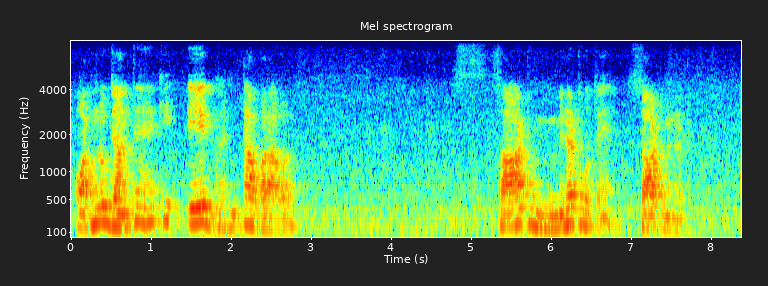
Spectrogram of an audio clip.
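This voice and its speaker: A man with a fairly high voice explains a physics problem step by step, in a patient and chatty way that keeps checking in with his students. The room is roomy and echoey, with a faint hiss of noise underneath. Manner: patient, chatty, addresses students as bhaiya and beta. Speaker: physics teacher. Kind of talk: board lesson explaining a numerical.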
